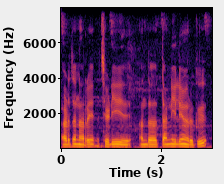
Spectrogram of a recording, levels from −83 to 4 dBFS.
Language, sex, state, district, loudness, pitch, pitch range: Tamil, male, Tamil Nadu, Kanyakumari, -18 LUFS, 120 Hz, 115-125 Hz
